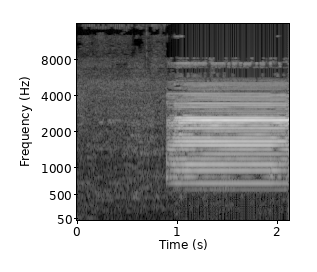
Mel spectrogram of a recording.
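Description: Gymnasium scoreboard horn sounding one loud, steady buzz that starts about a second in and holds for about a second and a half. With the game clock reset to 6:00 for period 4, it is the horn ending the break between quarters.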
